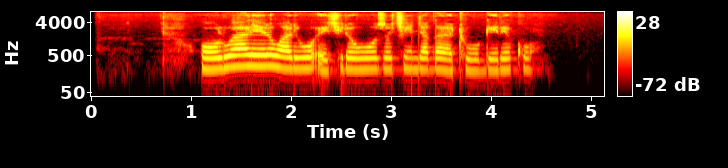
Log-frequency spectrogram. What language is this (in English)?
Ganda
